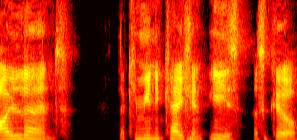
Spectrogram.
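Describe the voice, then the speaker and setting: A man speaks with a Birmingham accent and a high pitch. The background is quiet. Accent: Brummie. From West Midlands, Birmingham. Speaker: motivational speaker. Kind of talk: motivational talk.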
